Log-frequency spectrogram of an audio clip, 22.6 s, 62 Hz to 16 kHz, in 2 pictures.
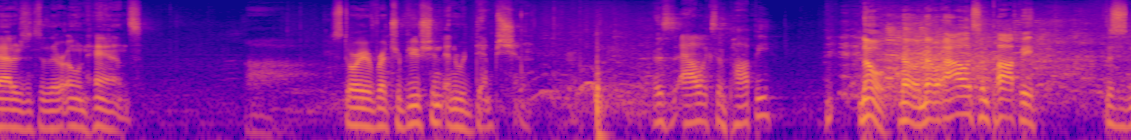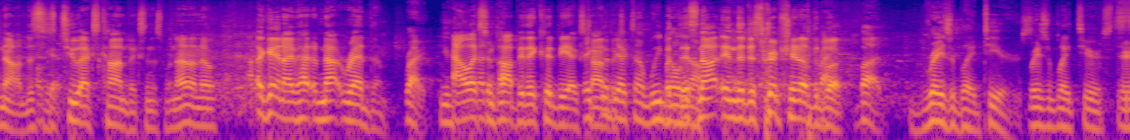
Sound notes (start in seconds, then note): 8.3 laughter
